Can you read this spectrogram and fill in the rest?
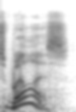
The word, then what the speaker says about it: Willys: I think it's Willys. So I bet you I've been saying that wrong. – It is Willys.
